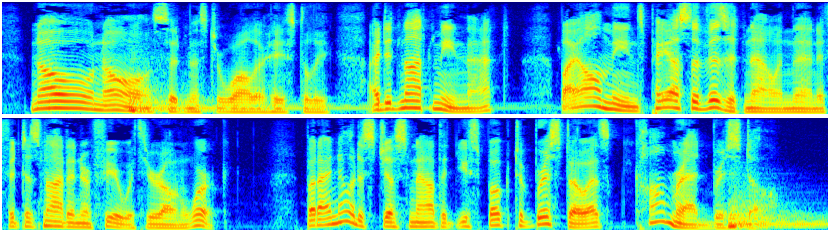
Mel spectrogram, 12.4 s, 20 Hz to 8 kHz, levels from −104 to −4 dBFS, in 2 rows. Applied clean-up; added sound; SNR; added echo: none; Drum; 14 dB; none.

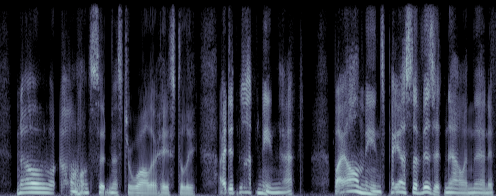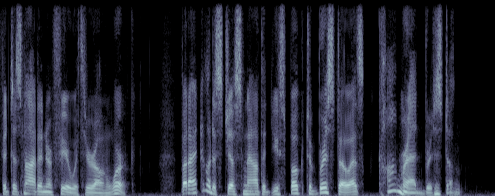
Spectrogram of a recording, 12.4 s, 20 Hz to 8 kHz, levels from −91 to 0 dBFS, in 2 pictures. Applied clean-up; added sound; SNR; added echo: neural diffusion model UNIVERSE++.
